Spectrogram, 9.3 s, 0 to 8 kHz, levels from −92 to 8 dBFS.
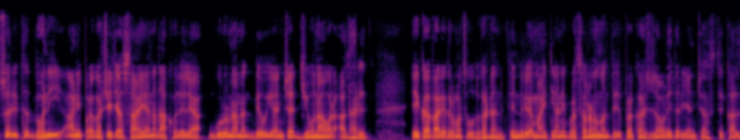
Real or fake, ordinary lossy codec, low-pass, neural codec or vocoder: fake; none; 7.2 kHz; codec, 16 kHz, 2 kbps, X-Codec, HuBERT features, trained on balanced general audio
